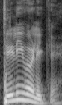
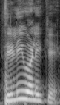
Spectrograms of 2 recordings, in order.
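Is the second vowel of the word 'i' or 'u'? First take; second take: i; i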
